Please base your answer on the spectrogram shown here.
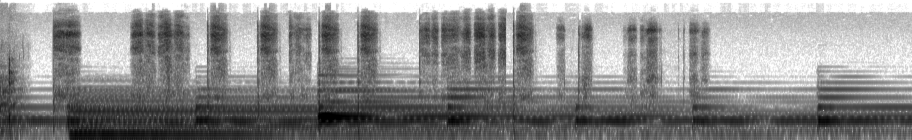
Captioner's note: gentle music; pencil scratching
